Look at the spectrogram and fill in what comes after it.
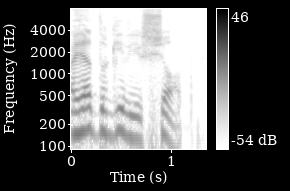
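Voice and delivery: ordinary talk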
